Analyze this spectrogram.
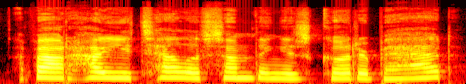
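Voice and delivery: put-on high, light girl's voice; a curious young girl asking; young girl Nikki. A narrator's reading. Nikki's lines in the story.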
